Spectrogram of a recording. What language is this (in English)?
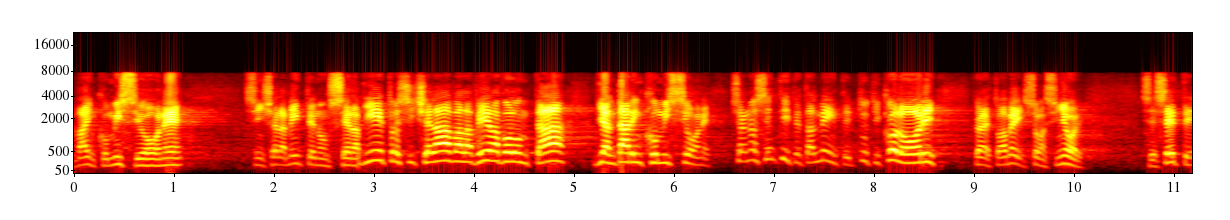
Italian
